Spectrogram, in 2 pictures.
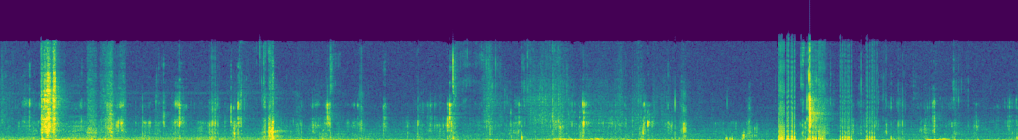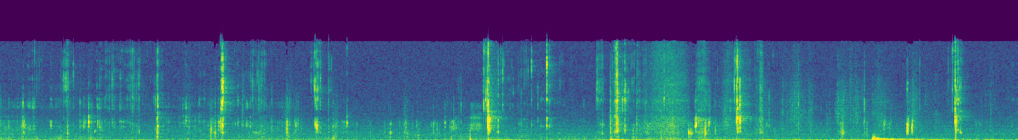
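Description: Close-miked chewing and biting of a steak and cheese sub on a soft roll: irregular mouth clicks and crunches, with a few louder sharp ones about eight seconds in and near the end.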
